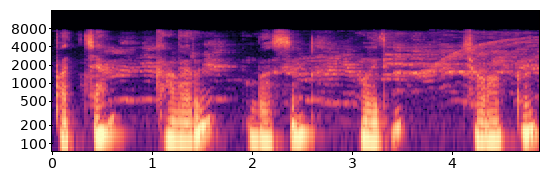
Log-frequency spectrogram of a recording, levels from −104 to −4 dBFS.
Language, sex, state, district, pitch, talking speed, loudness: Malayalam, male, Kerala, Kozhikode, 140 Hz, 60 wpm, -17 LUFS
